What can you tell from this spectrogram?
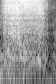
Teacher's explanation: Dental is like the TH in English, th, where your tongue makes contact with your teeth, dental.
